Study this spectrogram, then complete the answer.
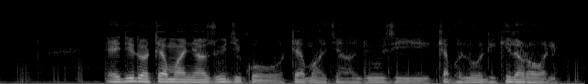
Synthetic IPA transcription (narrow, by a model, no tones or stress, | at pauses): ʔɛɗiɗɔtɛmaɲazud͡ʒikɔtɛmaɲad͡ʒuzikɛɓanoɗiɡilaɾɔwani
